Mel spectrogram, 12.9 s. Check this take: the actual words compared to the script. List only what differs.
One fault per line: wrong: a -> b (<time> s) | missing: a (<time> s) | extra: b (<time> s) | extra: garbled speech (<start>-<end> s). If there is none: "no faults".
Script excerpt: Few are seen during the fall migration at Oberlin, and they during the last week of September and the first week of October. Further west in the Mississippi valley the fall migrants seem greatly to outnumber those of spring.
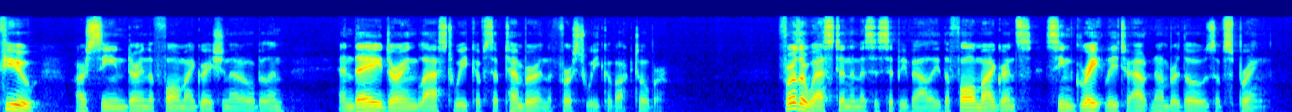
missing: the (4.2 s)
